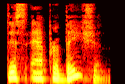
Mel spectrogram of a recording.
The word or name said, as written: disapprobation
